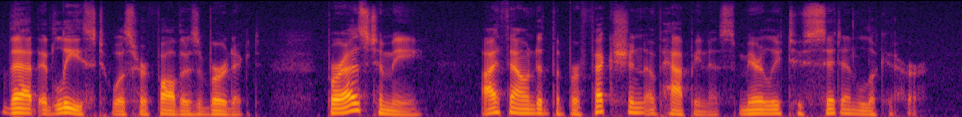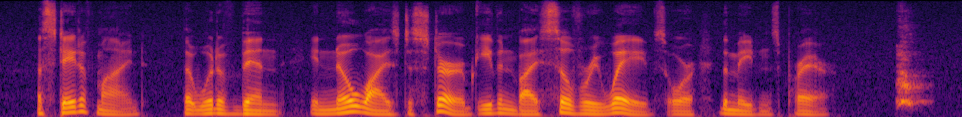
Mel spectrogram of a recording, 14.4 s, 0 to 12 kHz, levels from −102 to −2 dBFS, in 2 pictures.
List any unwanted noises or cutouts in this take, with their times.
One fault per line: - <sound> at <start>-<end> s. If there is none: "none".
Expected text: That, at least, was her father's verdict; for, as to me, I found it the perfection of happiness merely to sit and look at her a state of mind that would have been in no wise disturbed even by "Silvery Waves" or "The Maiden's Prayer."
- bark at 13.9-14.2 s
